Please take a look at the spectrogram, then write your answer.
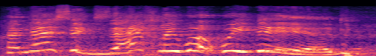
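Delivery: real laughter breaking through the punchline; laughing. Real, not acted.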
